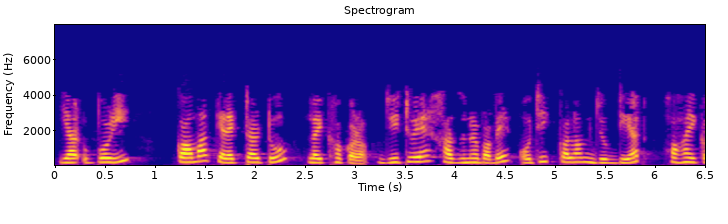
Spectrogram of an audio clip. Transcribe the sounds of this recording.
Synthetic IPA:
ijaɹʔupoɹi | kɔmakɛɹɛk̚taɹtʊ | lɔjkʰːɔkɔɹɔ̰k̚zituɛxazɔnɔɹbabɛodʱikːɔlɔmzuɡ̚dijat | xɔɦajkɔ

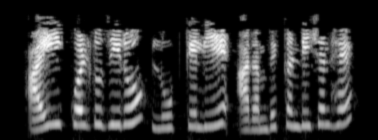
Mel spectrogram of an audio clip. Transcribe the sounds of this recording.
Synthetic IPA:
a̰ːiiːkwəlʈuziːɾoluːpkelieʔa̰ːɾə̃mbʱɪkːɐ̃ɳɖiʃənɦɛː

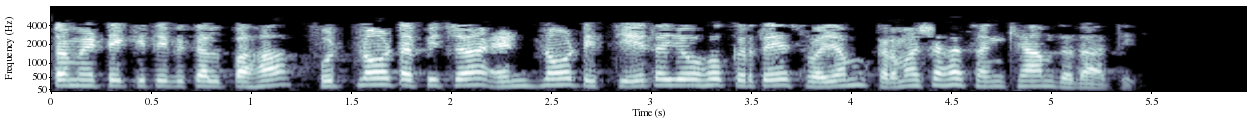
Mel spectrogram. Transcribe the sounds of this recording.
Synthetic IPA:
ʈoːmeːʈikːit̪iʋikɐlpɐɦɐ̆fʰuʈnoːʈɐpit͡ʃɐeɳɖnoːʈit̪jeːt̪ɐjoːɦɐkɾɪt̪eːsʋɐjɐmkɾɐmɐʃɐɦɐsɐŋkʰjaːmd̪ɐd̪aːt̪i

